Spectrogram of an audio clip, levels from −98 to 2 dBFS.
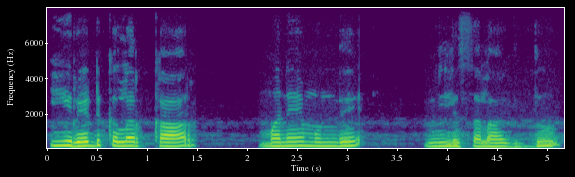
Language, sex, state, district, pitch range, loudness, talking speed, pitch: Kannada, female, Karnataka, Koppal, 210-245 Hz, -16 LUFS, 80 wpm, 225 Hz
